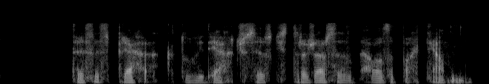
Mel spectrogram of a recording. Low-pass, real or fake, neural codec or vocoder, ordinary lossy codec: 7.2 kHz; fake; codec, 16 kHz, 4.8 kbps, FACodec; Opus, 16 kbps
